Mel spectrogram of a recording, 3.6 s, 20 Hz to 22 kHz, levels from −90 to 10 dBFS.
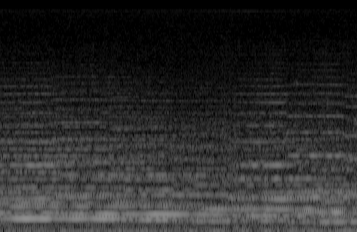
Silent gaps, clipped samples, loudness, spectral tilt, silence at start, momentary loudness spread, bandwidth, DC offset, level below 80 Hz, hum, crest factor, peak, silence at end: none; under 0.1%; -42 LUFS; -5.5 dB/octave; 0 s; 5 LU; 19 kHz; under 0.1%; -58 dBFS; none; 14 dB; -28 dBFS; 0 s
